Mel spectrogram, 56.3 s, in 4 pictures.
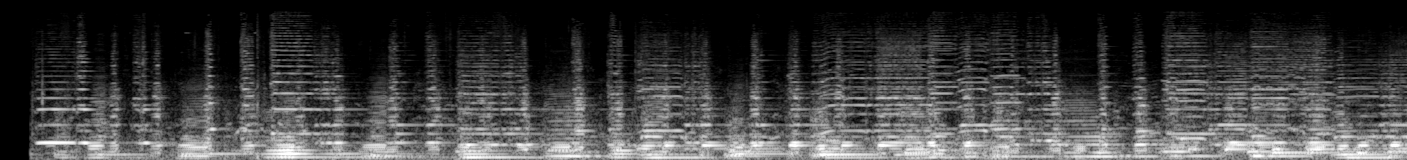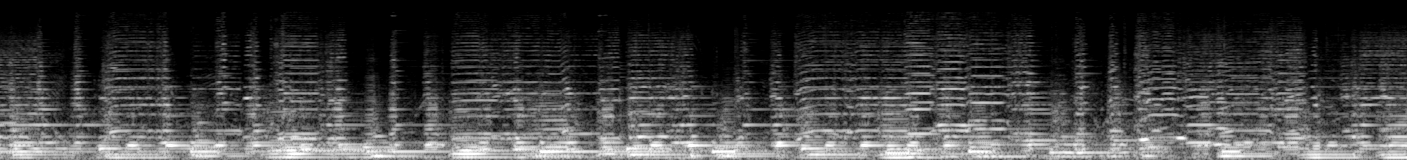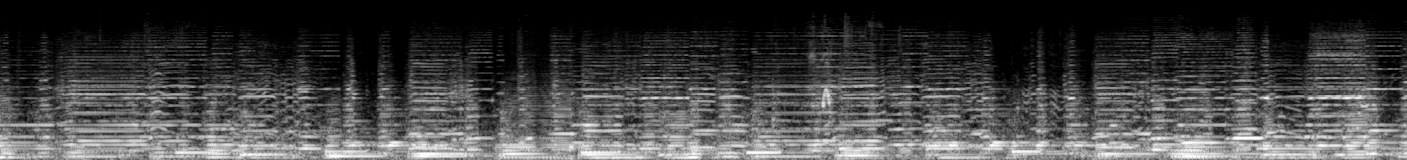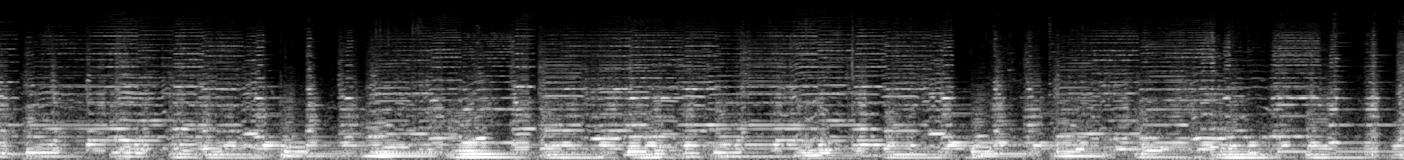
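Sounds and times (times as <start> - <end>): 
waltz music: 0.3 - 56.2.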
